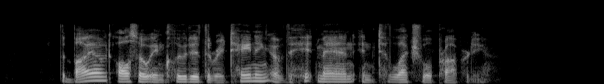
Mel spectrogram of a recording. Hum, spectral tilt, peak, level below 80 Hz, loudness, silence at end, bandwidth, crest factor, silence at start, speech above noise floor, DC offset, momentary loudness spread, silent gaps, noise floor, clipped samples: none; -5.5 dB/octave; -8 dBFS; -66 dBFS; -27 LUFS; 1.15 s; 7.2 kHz; 20 dB; 0.6 s; 57 dB; under 0.1%; 11 LU; none; -84 dBFS; under 0.1%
